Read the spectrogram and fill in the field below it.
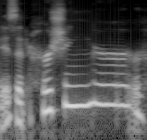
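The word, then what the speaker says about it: Hechinger: Is it Hershinger or Herchinger? The the Hershinger report yes so Yeah.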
